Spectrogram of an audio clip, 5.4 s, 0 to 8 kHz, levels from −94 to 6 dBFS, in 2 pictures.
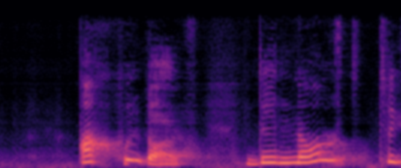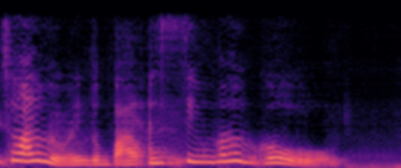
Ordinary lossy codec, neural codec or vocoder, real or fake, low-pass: none; codec, 16 kHz, 0.5 kbps, FreqCodec, larger model; fake; 7.2 kHz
